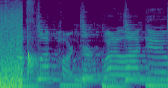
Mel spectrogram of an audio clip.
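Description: A short, rising 'bloop' pop sound effect about a third of a second in, followed by soft background music with a low bass line.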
